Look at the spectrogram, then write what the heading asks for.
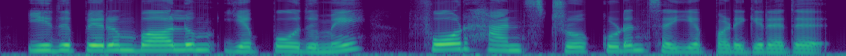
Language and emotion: Tamil, neutral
